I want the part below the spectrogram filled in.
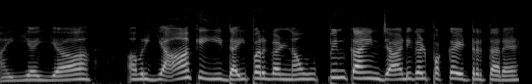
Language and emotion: Kannada, disgusted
